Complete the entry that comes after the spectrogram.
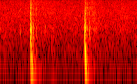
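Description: Two dull, low thuds as a second spot on the ground of a cave trail near a crack is struck, each dying away almost at once. The ground sounds hollow.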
